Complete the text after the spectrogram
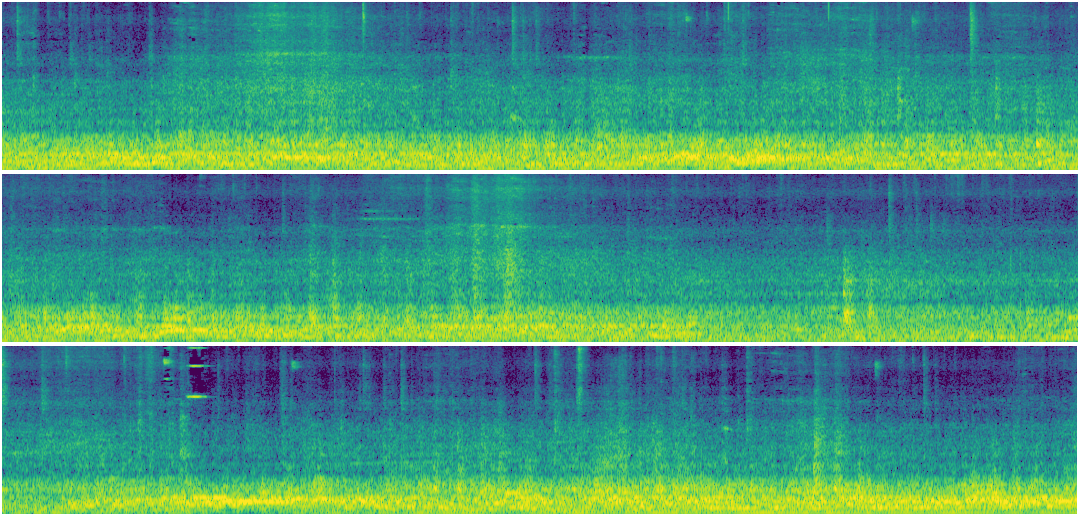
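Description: A tram rumbles steadily along the rails.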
